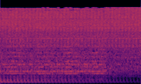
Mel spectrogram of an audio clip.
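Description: Electronic trance music playing back: a fast, evenly pulsing synth over sustained chord tones and a high hiss-like noise layer, the chord tones cutting off near the end.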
